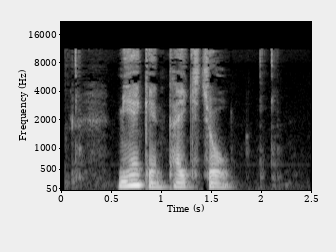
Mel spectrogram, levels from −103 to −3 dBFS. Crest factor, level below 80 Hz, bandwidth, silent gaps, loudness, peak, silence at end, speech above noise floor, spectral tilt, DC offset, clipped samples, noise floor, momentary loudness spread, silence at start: 18 dB; -44 dBFS; 11.5 kHz; none; -23 LUFS; -8 dBFS; 0.85 s; 27 dB; -5 dB/octave; under 0.1%; under 0.1%; -49 dBFS; 24 LU; 0.6 s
